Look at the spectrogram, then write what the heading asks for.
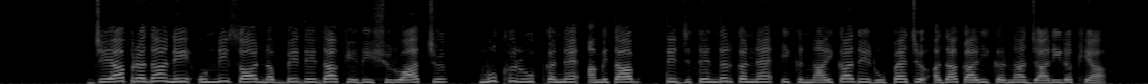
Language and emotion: Dogri, neutral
